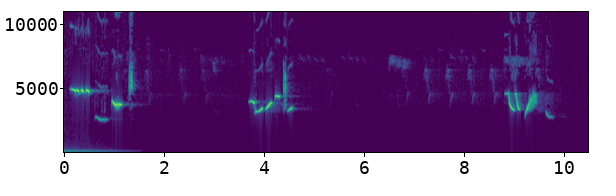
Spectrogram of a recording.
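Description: A songbird singing: three short bursts of quick, high chirps and whistles, about four seconds apart, with faint scattered chirps between them.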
